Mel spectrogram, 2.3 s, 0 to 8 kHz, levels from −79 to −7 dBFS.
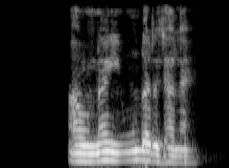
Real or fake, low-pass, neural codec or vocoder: real; 7.2 kHz; none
